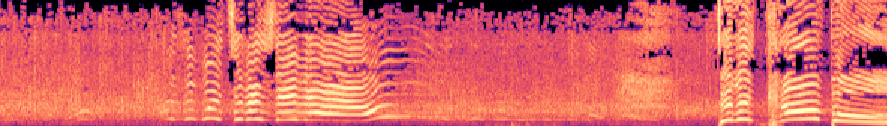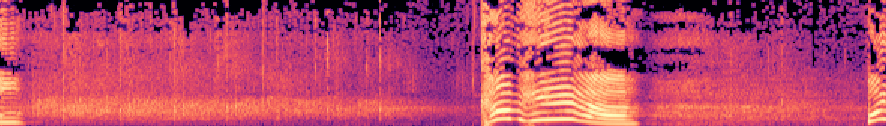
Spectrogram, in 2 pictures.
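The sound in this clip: Audience applause welcoming a guest: a steady wash of clapping runs through the whole stretch, with voices speaking over it at intervals.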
